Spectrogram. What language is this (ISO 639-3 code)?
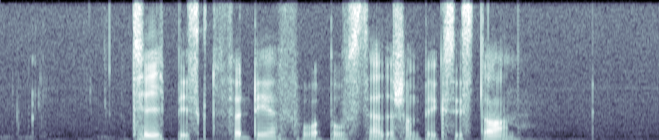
swe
